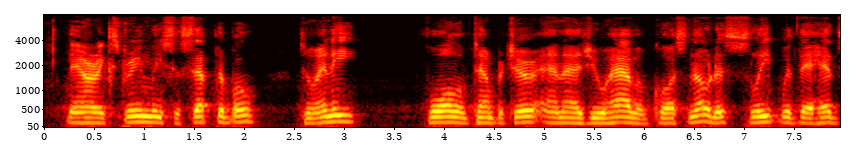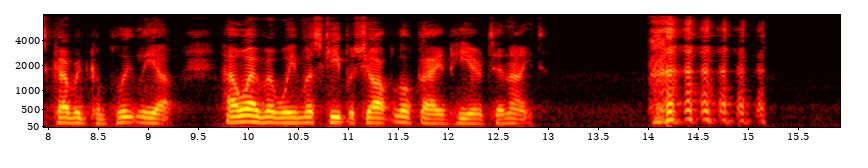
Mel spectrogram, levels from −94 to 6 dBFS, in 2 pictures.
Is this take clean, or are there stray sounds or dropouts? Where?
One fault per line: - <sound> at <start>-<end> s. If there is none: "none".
- laugh at 14.0-15.2 s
